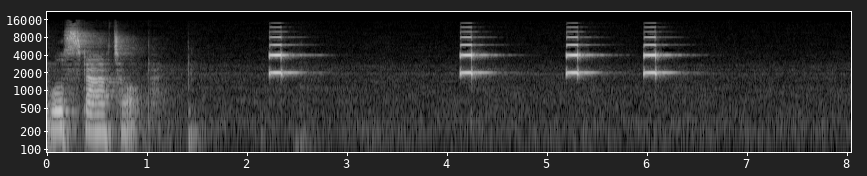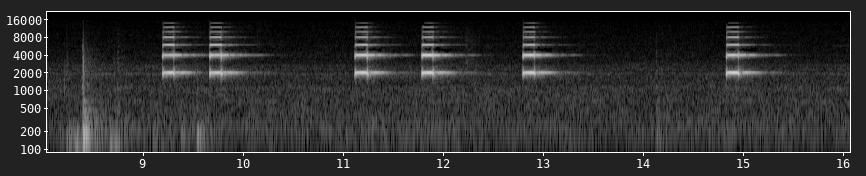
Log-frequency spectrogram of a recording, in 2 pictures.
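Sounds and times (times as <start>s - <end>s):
short high beeps: 2.2s - 2.9s, 4.2s - 6.6s, 9.2s - 10.3s, 11.1s - 13.4s, 14.8s - 15.5s.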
